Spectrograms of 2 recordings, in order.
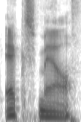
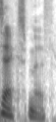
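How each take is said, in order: First: The word is said carefully, over-pronounced. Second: The word is said in a relaxed way. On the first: The speaker calls it wrong. "I feel like I'm over-pronouncing it" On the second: The speaker calls it right. "That's what I thought it was"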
